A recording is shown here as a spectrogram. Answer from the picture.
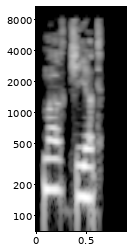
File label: "markiert", German; adjectives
